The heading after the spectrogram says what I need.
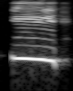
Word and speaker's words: heel: That first one is that short hell. Then we have the 2 long ones of heel, heel, long sound. And then hill is very short.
